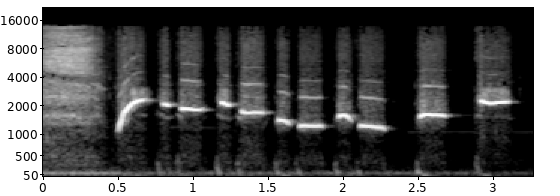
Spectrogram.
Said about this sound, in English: Okay, let's have a little whistle. I'm going to do some whistling. And then you've got to try and whistle, okay?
